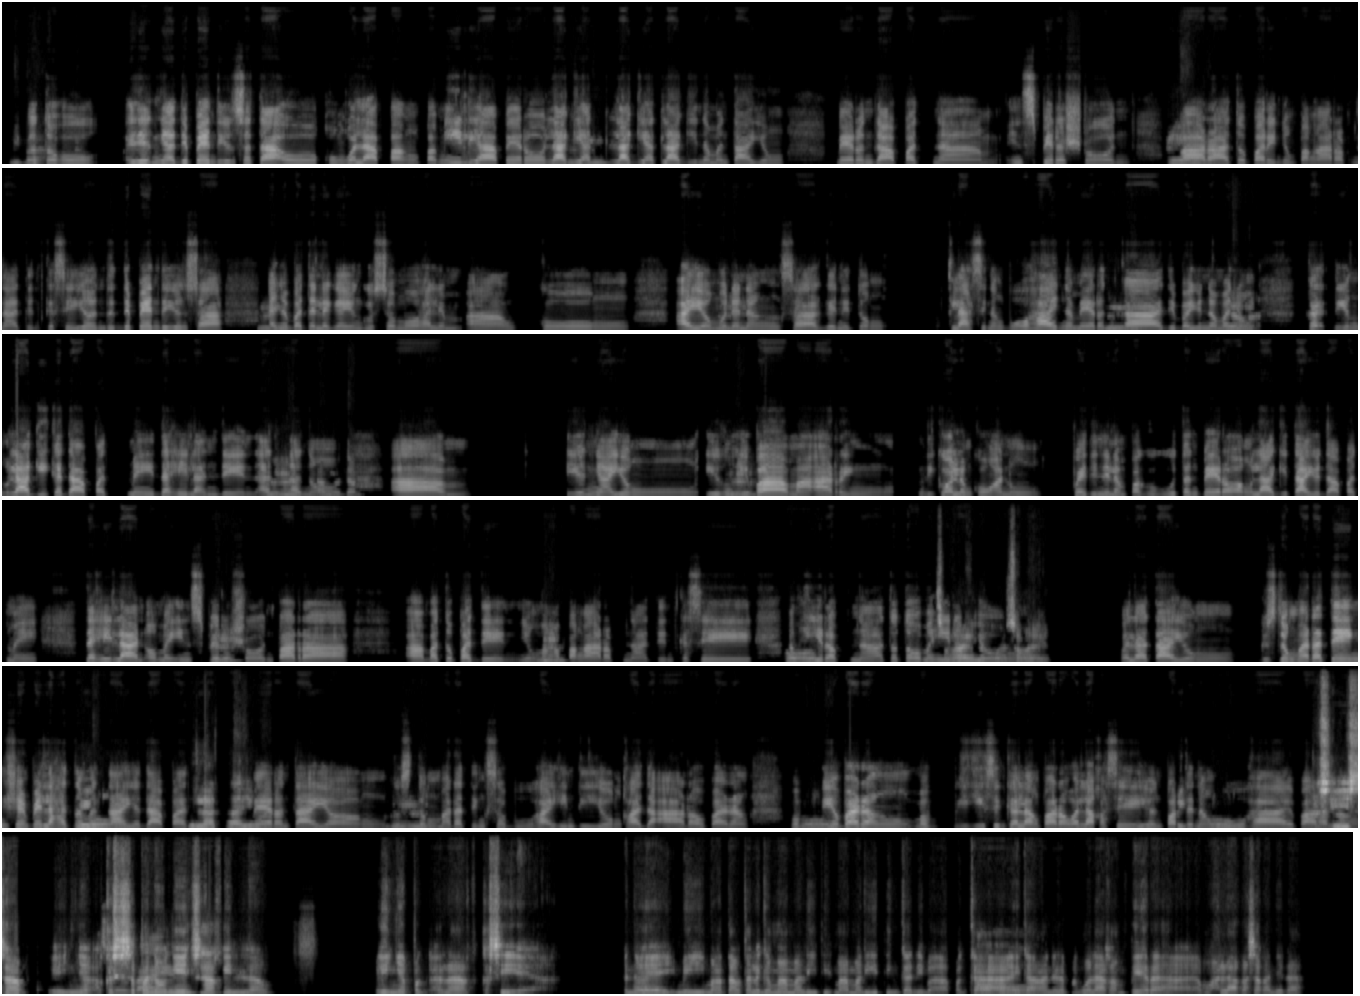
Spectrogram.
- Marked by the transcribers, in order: tapping; other background noise
- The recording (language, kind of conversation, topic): Filipino, unstructured, Ano ang nagbibigay sa’yo ng inspirasyon para magpatuloy?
